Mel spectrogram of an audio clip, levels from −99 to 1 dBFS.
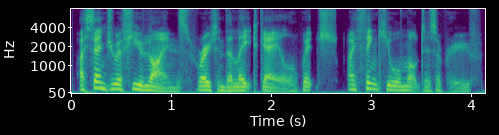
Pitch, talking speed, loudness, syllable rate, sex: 130 Hz, 260 wpm, -20 LUFS, 5.9 syllables/s, male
